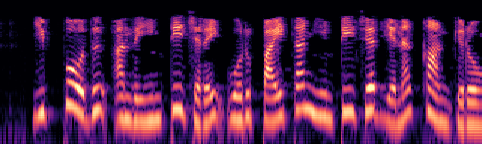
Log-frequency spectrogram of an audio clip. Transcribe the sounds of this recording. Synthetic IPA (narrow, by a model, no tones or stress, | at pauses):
ɪpːoːðɯʔɐnd̪ɐɪɳʈiːd͡ʒɐɾɐɪʔɔɾɯpɐɪt̪ːaːnɪɳʈiːd͡ʒɐɾɛnɐkːaːɳkɪroːm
